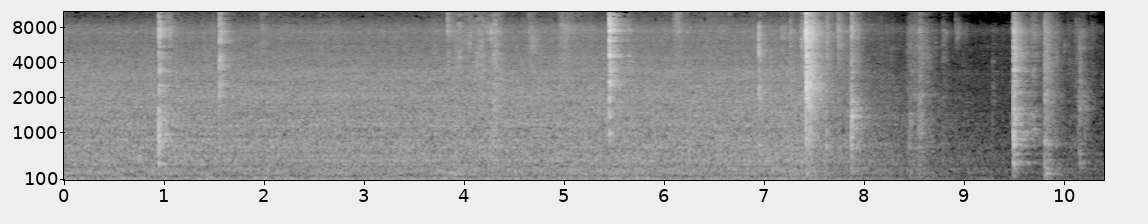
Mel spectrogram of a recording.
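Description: Metal spoon clinking and scraping against a steel pot and ceramic bowls as macaroni is served out, a handful of sharp clinks with the loudest about seven seconds in. Under it runs a steady low hum that fades out near the end.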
